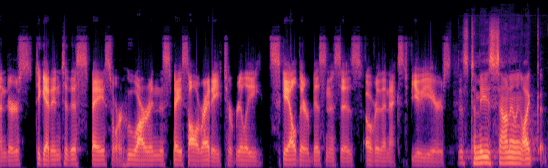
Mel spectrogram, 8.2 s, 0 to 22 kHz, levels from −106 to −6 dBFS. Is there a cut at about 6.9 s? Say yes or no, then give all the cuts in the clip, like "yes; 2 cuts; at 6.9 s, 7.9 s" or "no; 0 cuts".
yes; 1 cut; at 6.9 s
